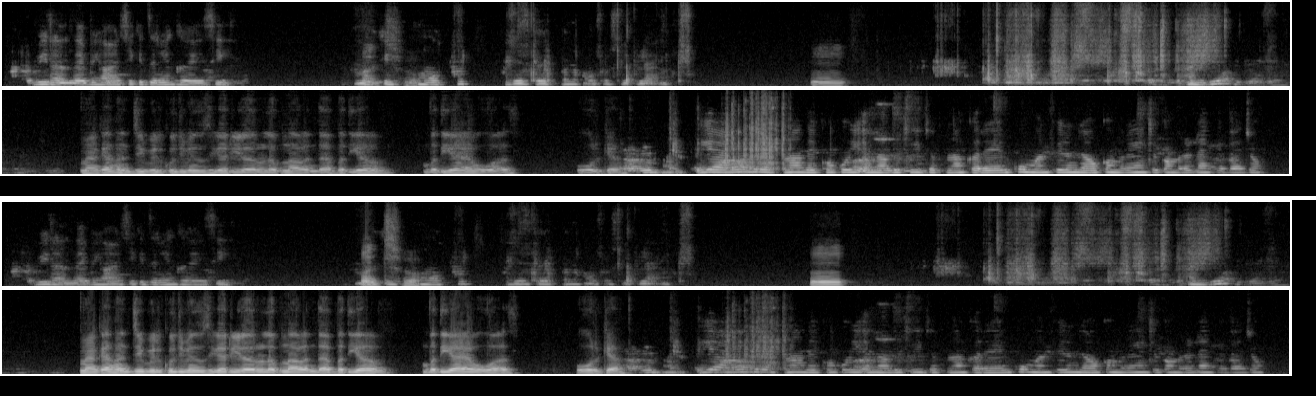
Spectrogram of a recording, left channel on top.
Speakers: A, on the left; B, on the right.
A: ਐਵੀ ਰਹਿੰਦਾ ਬੁ ਹਾਂ ਅਸੀਂ ਕਿਧਰੇ ਗਏ ਸੀ। ਬਾਕੀ
B: ਅੱਛਾ,
A: ਮੌਸਮ ਫੇ <unintelligible> ਤੁਸੀਂ ਲੈ ਆਣਾ।
B: ਹੂੰ।
A: ਹਾਂਜੀ। ਕਿਓ ਤਿਆਰ ਕਰਦੇ ਨੇ?
B: ਮੈਂ ਕਿਆ, ਹਾਂਜੀ, ਬਿਲਕੁਲ ਜਿਵੇਂ ਤੁਸੀਂ ਕੀਆ ਰੀਲਾ-ਰੁਲਾ ਬਣਾ ਲੈਂਦਾ ਵਧੀਆ। ਵਧੀਐ, ਔ ਵਾਜ਼, ਹੋਰ ਕਿਆ।
A: <unintelligible> ਯਾ ਹੋ ਬੀ, ਅਪਣਾ ਵੇਖੋ ਕੋਈ ਅਲੱਗ ਚੀਜ਼, ਅਪਣਾ ਕਰੇ ਘੁੰਮਣ ਫਿਰਨ ਜਾਓ। ਕਮਰੇਆ ਚ ਕਮਰੇ ਲੈ ਕੇ ਬੈ ਜੋ।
